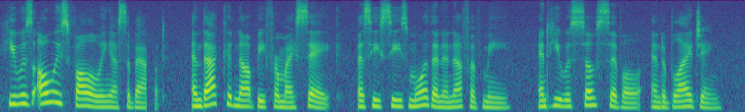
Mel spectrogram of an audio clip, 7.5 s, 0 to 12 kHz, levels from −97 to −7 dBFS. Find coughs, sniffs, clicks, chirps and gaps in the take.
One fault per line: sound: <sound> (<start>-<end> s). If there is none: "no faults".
sound: dropout (1.5-1.5 s)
